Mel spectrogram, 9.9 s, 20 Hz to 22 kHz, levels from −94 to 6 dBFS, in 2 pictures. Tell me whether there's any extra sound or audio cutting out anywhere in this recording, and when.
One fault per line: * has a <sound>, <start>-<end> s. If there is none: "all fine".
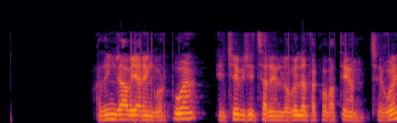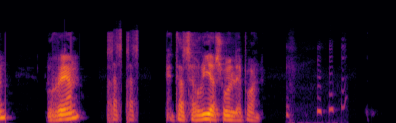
* has a laugh, 6.3-6.7 s
* has a laugh, 8.5-9.3 s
